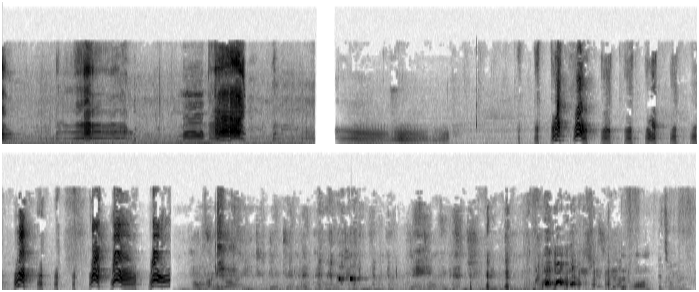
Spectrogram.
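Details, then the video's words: Puppies whimpering and yelping indoors: after a noisy start with voices and handling, a run of high, quavering cries with rich overtones repeats roughly once a second, then fades into softer whines under background rustling. "귀여운 강아지들"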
